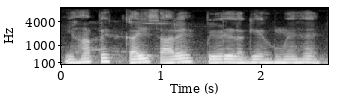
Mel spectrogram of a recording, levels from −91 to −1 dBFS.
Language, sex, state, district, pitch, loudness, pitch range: Hindi, male, Uttar Pradesh, Lucknow, 120 Hz, -13 LUFS, 115-135 Hz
